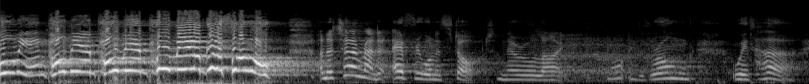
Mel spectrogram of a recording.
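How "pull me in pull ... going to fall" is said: shrill, very high, very loud, frantic panicked pleading shout. Recalling being stuck on a climb, unable to reach the rope, retelling a panicked shout. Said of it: "I was shouting".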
